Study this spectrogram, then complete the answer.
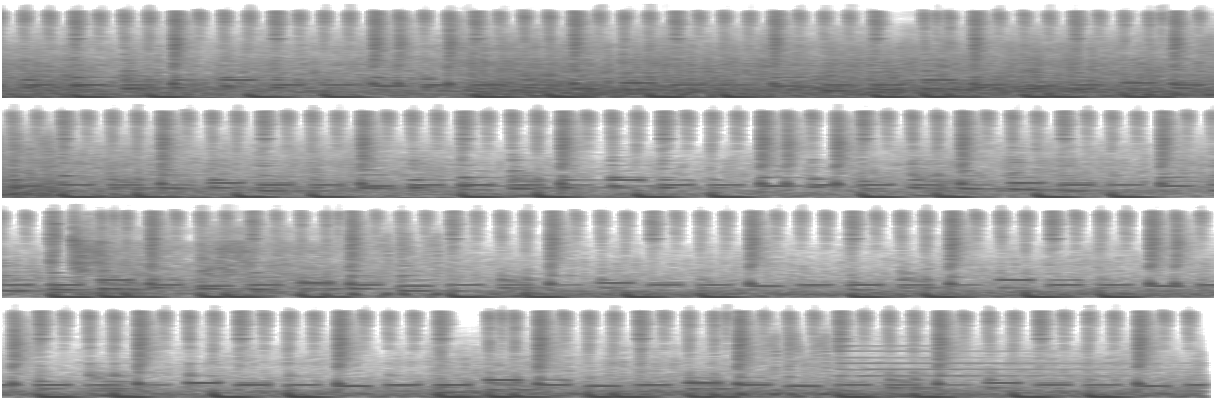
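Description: Rocket launch in the video game Kerbal Space Program, a loud sustained engine roar with rumbling, surf-like noise that runs steadily for the whole stretch, overlaid with music-like tones.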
